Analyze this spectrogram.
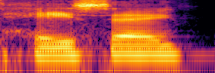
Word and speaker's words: Heisei: It's supposed to be pronounced Heisei.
